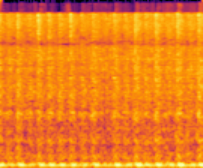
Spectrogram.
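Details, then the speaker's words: Yamaha Vixion NVL single-cylinder after fixing oil not reaching the cylinder head, smoking from burnt spilled oil: steady low pulsing idle, somewhat high, no clatter from the head; oil now reaching the head, running normally. "ini Memang stasionernya agak keras agak besar yang penting oli sudah naik"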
